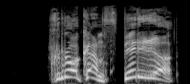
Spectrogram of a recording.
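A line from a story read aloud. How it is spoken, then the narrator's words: Shouting again. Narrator (Russian): вновь заорал я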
